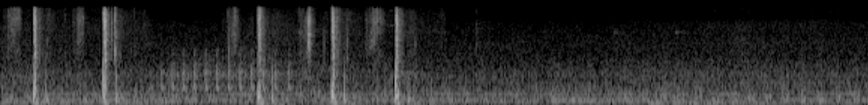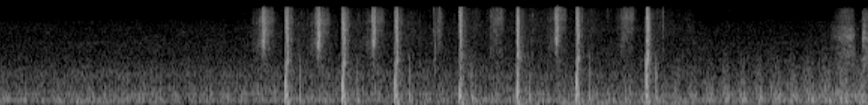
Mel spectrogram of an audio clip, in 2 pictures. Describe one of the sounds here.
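Heavy boots thud on a hard floor.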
